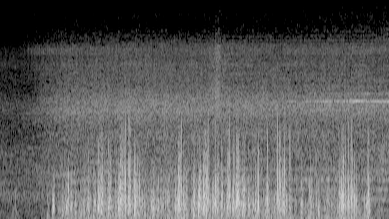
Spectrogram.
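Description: A small electric fan whirs and rattles.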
